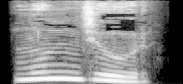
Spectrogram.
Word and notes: ಮಂಜರಿ: manjari

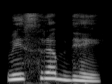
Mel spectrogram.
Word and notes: ವಿಸ್ರಬ್ಧೆ: visrabdhe

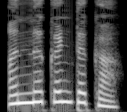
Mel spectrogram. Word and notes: ಅನ್ನಕಂಟಕ: annakaṇṭaka

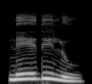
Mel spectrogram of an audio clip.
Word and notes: ನೆಯಿದಲೆ: neyidale; kannada

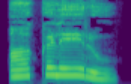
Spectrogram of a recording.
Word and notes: ಆಕಳೇರು: Kannada

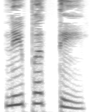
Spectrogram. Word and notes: ನಾಪಿತ: nāpita

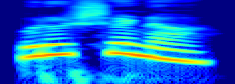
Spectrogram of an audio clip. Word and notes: ವರ್ಷಣ: varṣaṇa

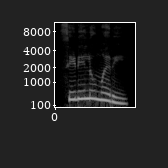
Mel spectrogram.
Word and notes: ಸಿಡಿಲುಮರಿ: siḍilu mari

